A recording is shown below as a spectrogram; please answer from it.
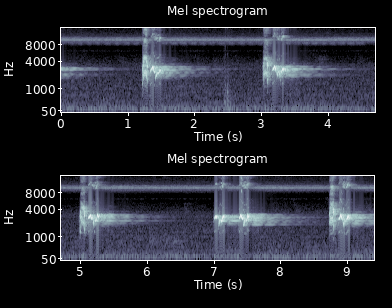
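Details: Loud, vocal sooty-headed bulbul calling a rival, used as a training recording and as a lure for wild bulbuls. Five short, bright, bubbly bursts with trailing tails, roughly every two seconds, over a quiet background with a faint steady high hiss.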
